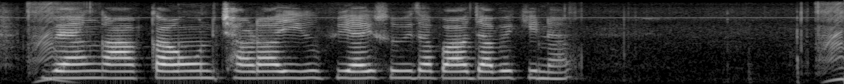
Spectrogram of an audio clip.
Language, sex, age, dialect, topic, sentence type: Bengali, female, 18-24, Western, banking, question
